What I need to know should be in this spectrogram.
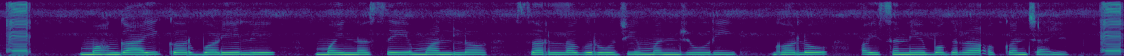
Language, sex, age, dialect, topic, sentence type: Chhattisgarhi, female, 18-24, Northern/Bhandar, agriculture, statement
